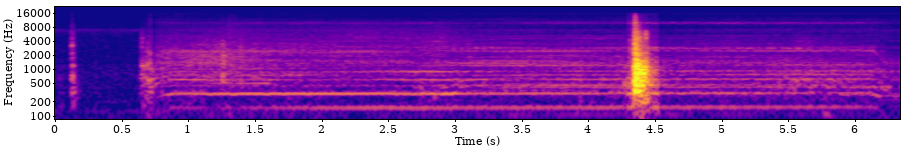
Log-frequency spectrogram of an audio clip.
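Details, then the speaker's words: Tesla Model X, about 7 weeks old, middle-row power seat moving to give rear access: smooth motor hum, then one loud clack right at the end of travel as the trim plate hits. "when I would order to access the rear it would make that noise right at the end of the travel and yeah it definitely was pretty loud"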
